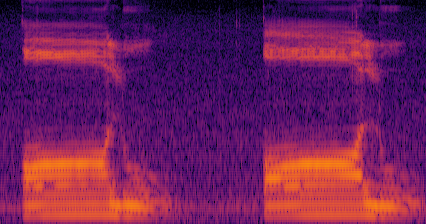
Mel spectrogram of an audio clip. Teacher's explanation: Ketika mengucapkan ko itu hanya menebal saja tapi nggak monyong. Qalu, qalu, lu monyong, ko enggak ya.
